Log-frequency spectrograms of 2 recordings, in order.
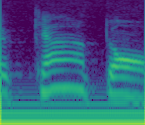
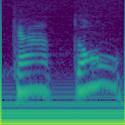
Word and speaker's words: quand: Tandis que quand on pense, quand on dit, Q-U-A-N-D, on, parce que le D se prononce comme un T, quand on veut, quand on.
